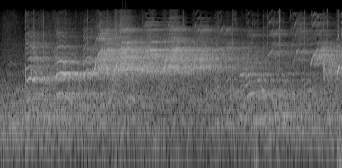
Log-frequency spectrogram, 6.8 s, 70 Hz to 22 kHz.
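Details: Captive belugas in a public training session at Port of Nagoya Public Aquarium, 18 July 2016, 13:30: a dense run of rising squeals and bright tonal cries overlapping for several seconds over audience voices in an echoing hall.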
